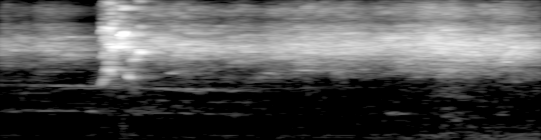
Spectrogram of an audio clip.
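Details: Young lovebird learning to chatter in the ngetik ngekek style: a single loud shrill chirp early on, followed by an unbroken, high, rasping stream of chattering that swells slightly toward the end.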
